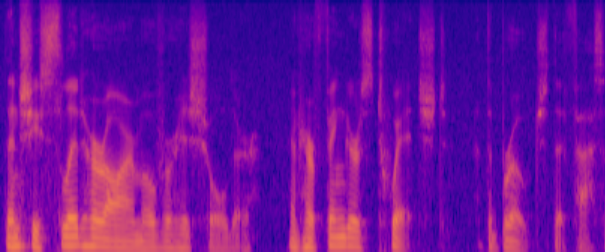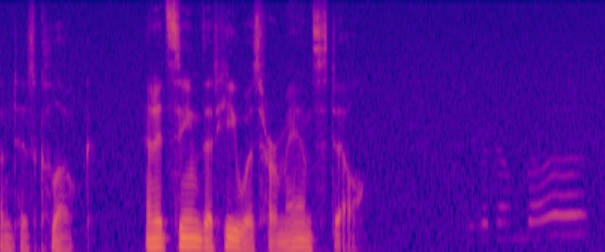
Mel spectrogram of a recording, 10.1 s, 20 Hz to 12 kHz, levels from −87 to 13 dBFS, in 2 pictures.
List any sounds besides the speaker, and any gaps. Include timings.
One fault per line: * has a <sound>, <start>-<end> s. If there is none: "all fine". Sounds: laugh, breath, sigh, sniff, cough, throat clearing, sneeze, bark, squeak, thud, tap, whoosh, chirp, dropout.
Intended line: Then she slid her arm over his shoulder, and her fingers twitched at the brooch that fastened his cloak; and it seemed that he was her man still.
* has a sigh, 8.9-10.0 s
